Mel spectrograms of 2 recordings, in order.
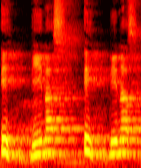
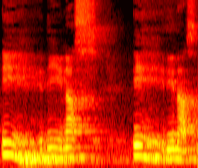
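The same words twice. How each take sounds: First: Higher "Ih, dinas" with "ih" chopped and a gap; broken wrong-way "ih / dinas"; cut-off H. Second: "ihdinas" with H running unbroken into "dinas"; drawn-out airy "ih" joined to "dinas"; flowing H. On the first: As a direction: stop the air after "ih". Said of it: "diputus aliran suaranya". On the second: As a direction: let breath stream after "ih". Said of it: "harusnya ih". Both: Shown as a demonstration.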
